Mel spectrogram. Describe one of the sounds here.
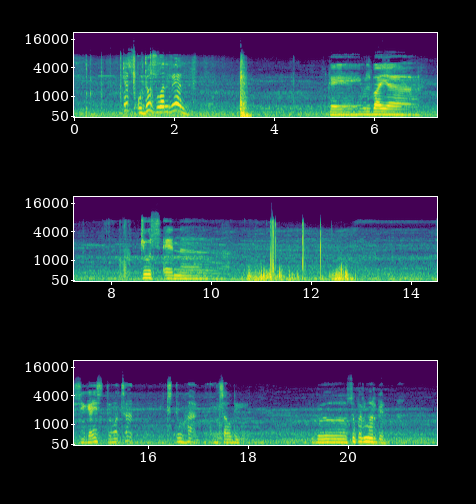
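A middle-aged man talks calmly, close to the microphone, inside a car.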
